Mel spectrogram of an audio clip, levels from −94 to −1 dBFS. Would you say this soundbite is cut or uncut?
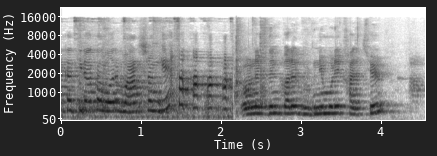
cut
